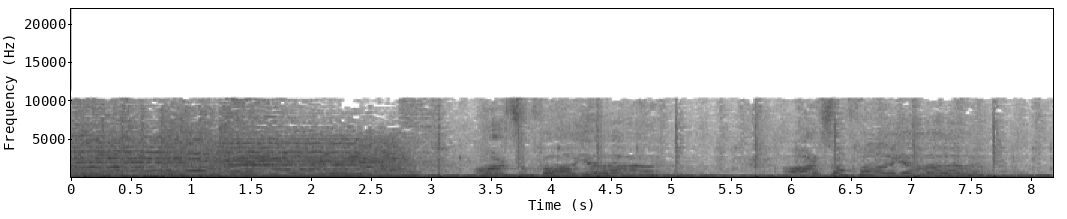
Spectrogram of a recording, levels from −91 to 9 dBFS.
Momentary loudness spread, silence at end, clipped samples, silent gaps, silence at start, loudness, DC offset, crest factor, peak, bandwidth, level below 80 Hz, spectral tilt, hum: 7 LU; 0 s; under 0.1%; none; 0 s; -15 LUFS; under 0.1%; 14 dB; -2 dBFS; 11 kHz; -20 dBFS; -4.5 dB/octave; none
